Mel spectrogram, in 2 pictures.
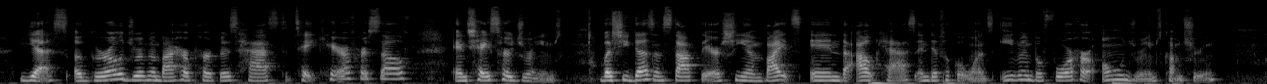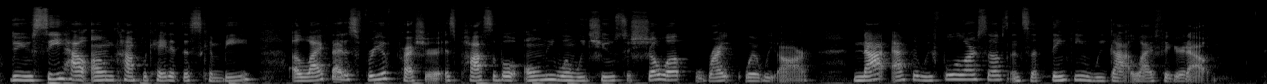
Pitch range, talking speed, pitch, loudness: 175-200 Hz, 180 wpm, 185 Hz, -32 LUFS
